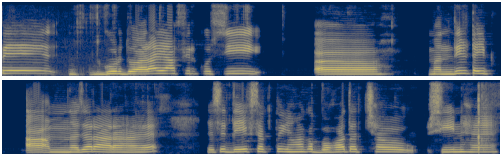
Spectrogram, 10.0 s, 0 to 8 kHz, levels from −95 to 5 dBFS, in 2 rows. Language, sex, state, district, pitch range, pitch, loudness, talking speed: Hindi, female, Chhattisgarh, Rajnandgaon, 230-275 Hz, 250 Hz, -14 LUFS, 130 wpm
